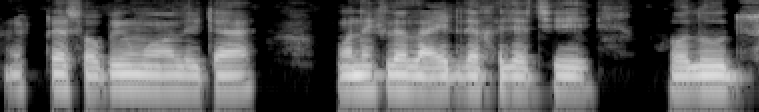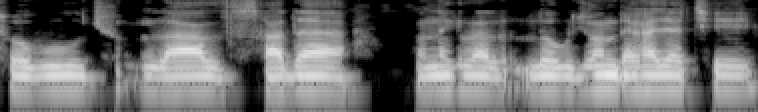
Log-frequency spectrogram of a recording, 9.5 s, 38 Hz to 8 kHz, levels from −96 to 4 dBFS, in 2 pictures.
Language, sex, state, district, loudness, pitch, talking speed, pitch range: Bengali, male, West Bengal, Purulia, -18 LUFS, 110 Hz, 105 wpm, 110-115 Hz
